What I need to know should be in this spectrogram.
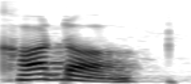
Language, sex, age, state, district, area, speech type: Odia, female, 45-60, Odisha, Bargarh, rural, read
